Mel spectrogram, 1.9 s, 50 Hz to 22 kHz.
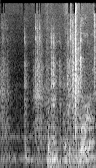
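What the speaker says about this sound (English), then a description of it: "This one has automatic gates. It's got the same star door operator." A Star door operator slides open the automatic gates of a 12-floor traction service elevator, a mechanical rumble and clatter that swells midway, up close with speech partly overlapping.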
